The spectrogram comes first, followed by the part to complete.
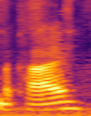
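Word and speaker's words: Mekhi: How do you pronounce Becton's first name? Mackay?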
